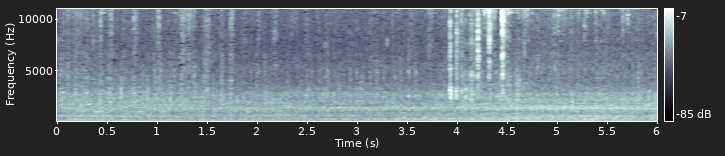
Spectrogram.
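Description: A vehicle's engine and tyres running steadily at low speed, heard from inside the cabin, with a few light rattles about four seconds in.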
